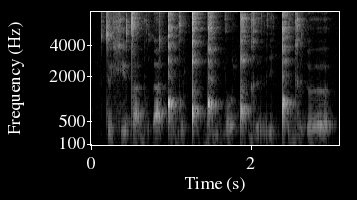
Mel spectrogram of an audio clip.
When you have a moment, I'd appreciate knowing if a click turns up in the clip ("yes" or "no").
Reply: yes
